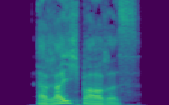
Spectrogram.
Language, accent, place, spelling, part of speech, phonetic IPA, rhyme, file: German, Germany, Berlin, erreichbares, adjective, [ɛɐ̯ˈʁaɪ̯çbaːʁəs], -aɪ̯çbaːʁəs, De-erreichbares.ogg
- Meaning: strong/mixed nominative/accusative neuter singular of erreichbar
